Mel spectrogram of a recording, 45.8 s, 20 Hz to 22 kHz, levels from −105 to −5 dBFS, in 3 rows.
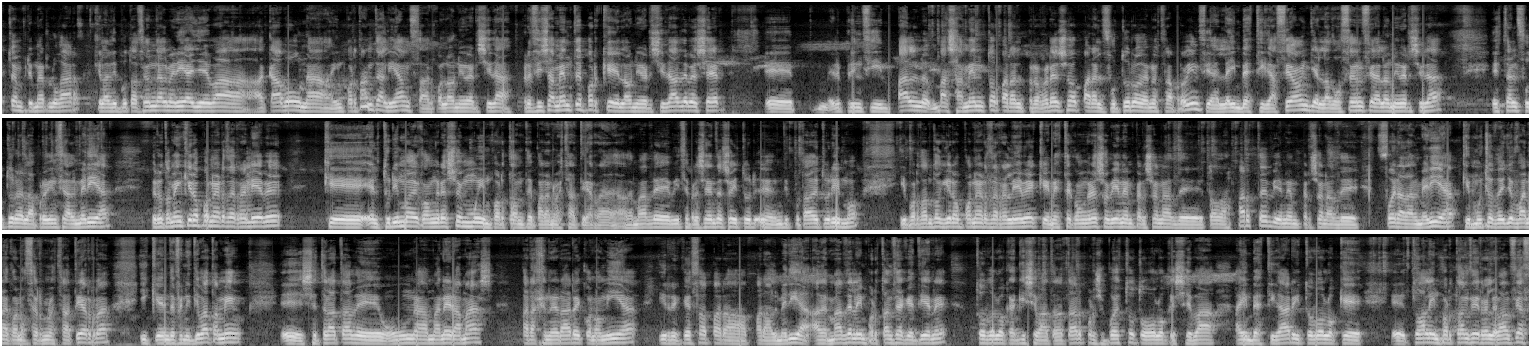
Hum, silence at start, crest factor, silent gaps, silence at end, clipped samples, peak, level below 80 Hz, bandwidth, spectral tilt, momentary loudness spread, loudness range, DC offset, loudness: none; 0.05 s; 14 dB; none; 0 s; under 0.1%; -8 dBFS; -58 dBFS; over 20 kHz; -5.5 dB/octave; 7 LU; 3 LU; under 0.1%; -23 LUFS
